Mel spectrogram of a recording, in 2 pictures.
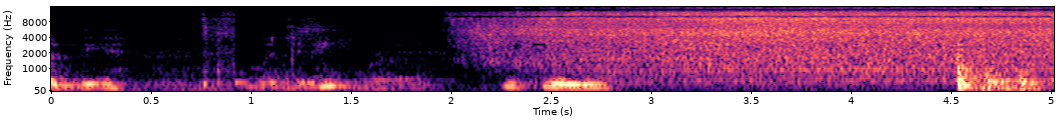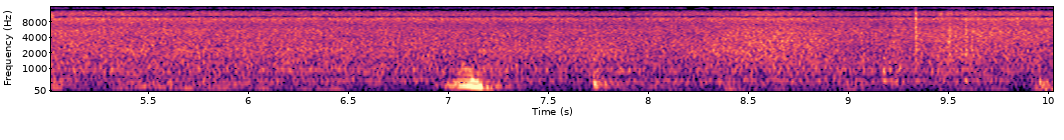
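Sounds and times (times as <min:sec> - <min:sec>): food sizzling in a pan: 0:02.0 - 0:10.0.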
